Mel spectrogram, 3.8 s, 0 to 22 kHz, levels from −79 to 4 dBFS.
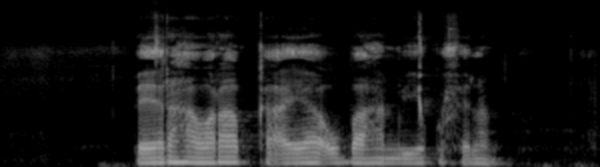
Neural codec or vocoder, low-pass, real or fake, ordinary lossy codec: none; none; real; none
